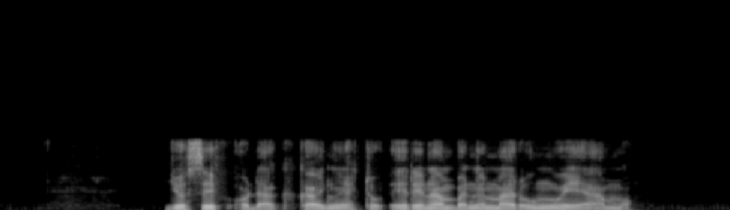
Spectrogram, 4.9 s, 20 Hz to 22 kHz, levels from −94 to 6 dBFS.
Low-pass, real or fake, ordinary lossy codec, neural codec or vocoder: 7.2 kHz; fake; none; codec, 16 kHz, 4.8 kbps, FACodec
